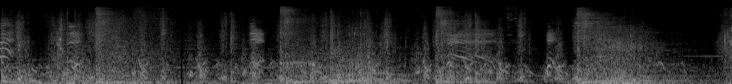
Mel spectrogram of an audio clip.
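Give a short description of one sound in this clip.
Magic and weapon hits strike a monster in rapid bursts.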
